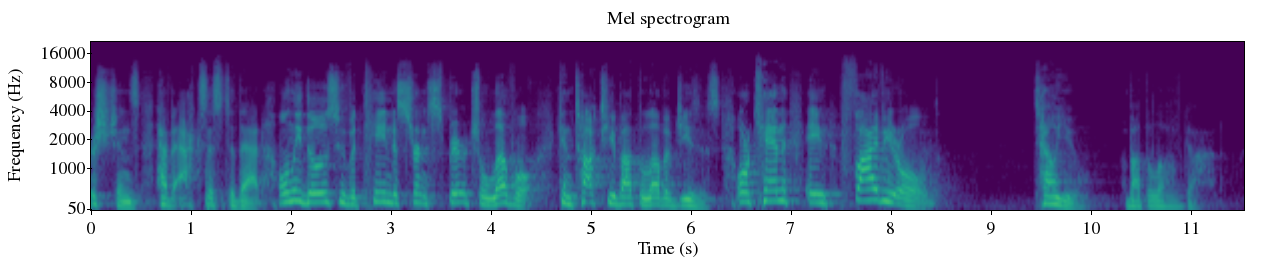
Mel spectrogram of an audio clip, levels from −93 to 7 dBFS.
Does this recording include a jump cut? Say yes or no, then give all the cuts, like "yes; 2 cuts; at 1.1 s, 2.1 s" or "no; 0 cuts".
no; 0 cuts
